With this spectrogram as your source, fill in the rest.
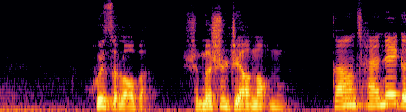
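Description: A man asks a question calmly.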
